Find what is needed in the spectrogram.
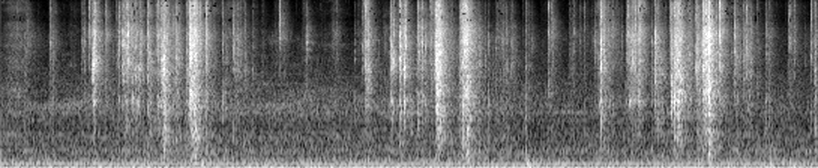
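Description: Foil wrappers of Upper Deck SP Authentic Hockey packs crinkling in irregular bursts as the packs are picked up and handled, over a low steady hum.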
